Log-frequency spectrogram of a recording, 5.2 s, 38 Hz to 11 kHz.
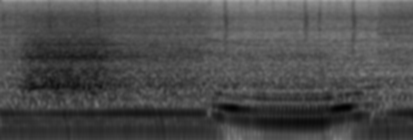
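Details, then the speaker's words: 1975 Toyota Corolla KE35: deep even idle then clean rev rise settling smoothly, no misses or knocks, rowdy exhaust with baffle in; running nice, no leaks. "yeah it's it's running nice there's no leaks it's all good"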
